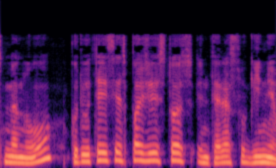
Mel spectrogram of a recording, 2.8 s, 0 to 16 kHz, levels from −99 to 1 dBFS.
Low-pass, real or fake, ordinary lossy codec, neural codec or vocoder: 7.2 kHz; fake; MP3, 48 kbps; codec, 16 kHz, 16 kbps, FreqCodec, smaller model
